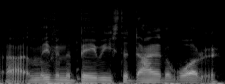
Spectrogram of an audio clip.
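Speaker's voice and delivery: usual speaking voice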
